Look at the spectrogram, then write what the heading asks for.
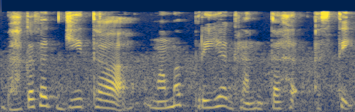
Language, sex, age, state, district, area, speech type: Sanskrit, female, 45-60, Tamil Nadu, Coimbatore, urban, spontaneous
